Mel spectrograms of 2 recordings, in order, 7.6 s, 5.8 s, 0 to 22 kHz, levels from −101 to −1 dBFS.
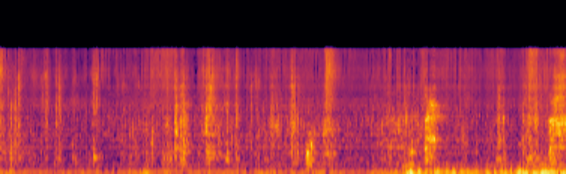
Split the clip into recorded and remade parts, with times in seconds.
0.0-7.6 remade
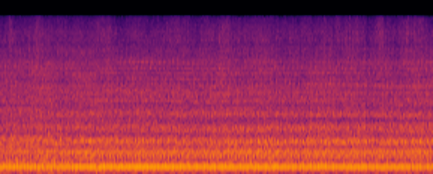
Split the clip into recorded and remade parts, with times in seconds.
0.0-0.6 recorded; 0.6-1.3 remade; 1.3-5.8 recorded

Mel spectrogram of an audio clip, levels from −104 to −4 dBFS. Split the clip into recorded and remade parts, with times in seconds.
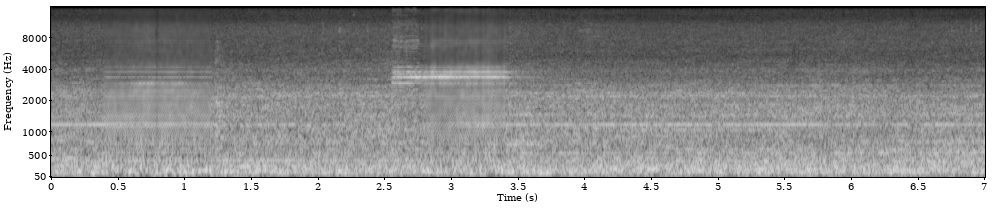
0.0-0.4 recorded; 0.4-1.2 remade; 1.2-2.8 recorded; 2.8-3.4 remade; 3.4-7.0 recorded

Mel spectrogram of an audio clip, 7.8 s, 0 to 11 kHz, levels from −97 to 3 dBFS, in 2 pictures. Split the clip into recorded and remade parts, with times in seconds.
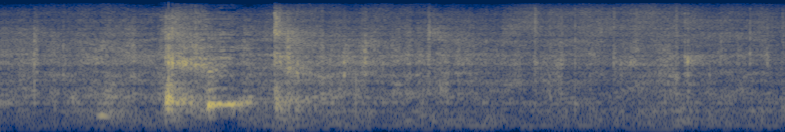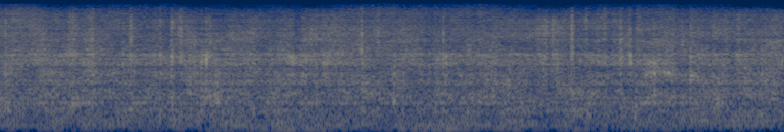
0.0-7.9 remade

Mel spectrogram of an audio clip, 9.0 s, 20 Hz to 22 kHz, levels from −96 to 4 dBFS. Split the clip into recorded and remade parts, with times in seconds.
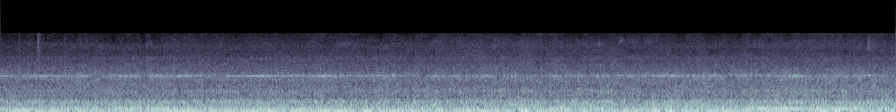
0.0-0.7 recorded; 0.7-2.0 remade; 2.0-3.2 recorded; 3.2-9.0 remade

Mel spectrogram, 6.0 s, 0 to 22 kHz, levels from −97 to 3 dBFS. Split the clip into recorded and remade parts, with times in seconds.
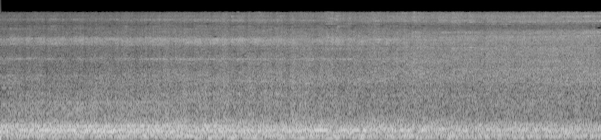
0.0-1.9 recorded; 1.9-2.7 remade; 2.7-3.5 recorded; 3.5-4.2 remade; 4.2-6.0 recorded

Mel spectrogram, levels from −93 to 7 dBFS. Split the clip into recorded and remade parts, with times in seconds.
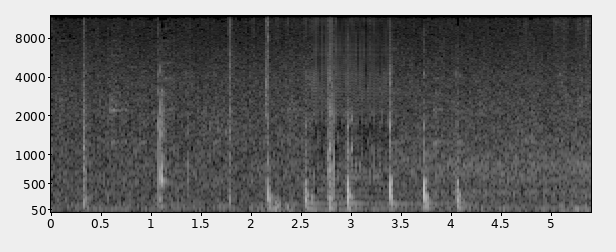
0.0-2.6 recorded; 2.6-3.4 remade; 3.4-5.4 recorded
